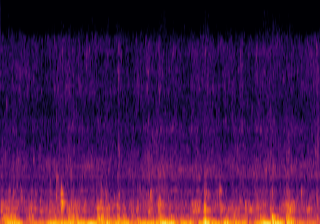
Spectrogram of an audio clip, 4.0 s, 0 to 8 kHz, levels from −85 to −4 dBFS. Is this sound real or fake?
real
